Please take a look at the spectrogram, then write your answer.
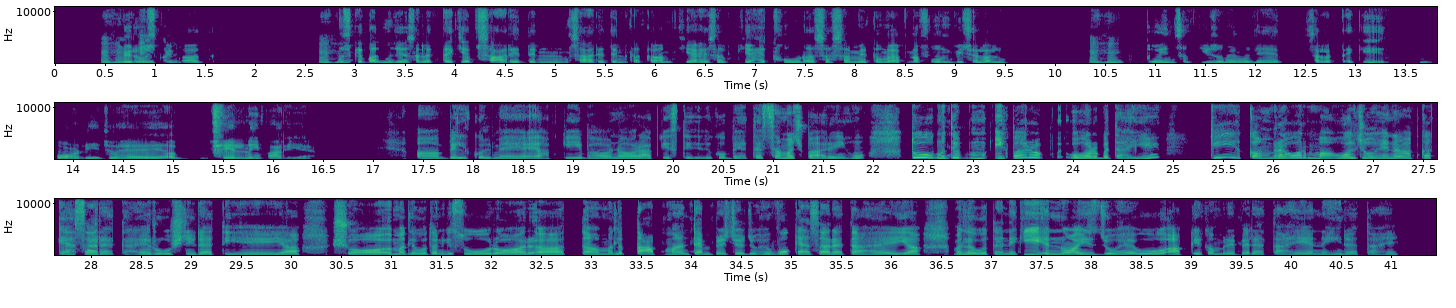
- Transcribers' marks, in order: in English: "बॉडी"; "मुझे" said as "मुते"; in English: "टेंपरेचर"; in English: "नॉइज़"
- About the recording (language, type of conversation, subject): Hindi, advice, सोने से पहले बेहतर नींद के लिए मैं शरीर और मन को कैसे शांत करूँ?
